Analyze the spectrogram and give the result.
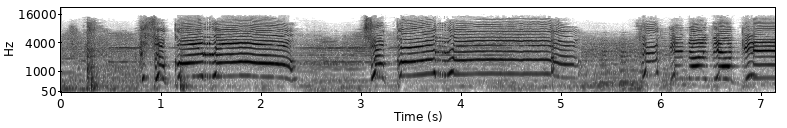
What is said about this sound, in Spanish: No, no te canses, muchacho. Nadie escuchará tus gritos. Estos gruesos muros de acero ahogan el ruido más fuerte.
